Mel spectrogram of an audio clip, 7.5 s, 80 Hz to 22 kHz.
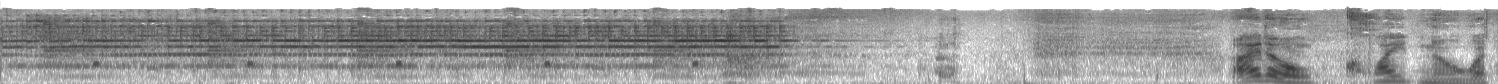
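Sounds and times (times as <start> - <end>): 
loud continuous ringing alarm: 0.0 - 4.7
speech: 6.2 - 7.4.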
